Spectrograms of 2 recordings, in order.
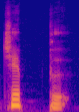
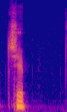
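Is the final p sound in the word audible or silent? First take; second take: audible; silent. First: The final p sound is clearly pronounced. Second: The final p sound is not audibly released. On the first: The speaker calls it wrong. "どうしてもチェップと言ってしまいがちです" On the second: The speaker calls it right. "本来この音は聞こえない音です。魚はチェップですが"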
